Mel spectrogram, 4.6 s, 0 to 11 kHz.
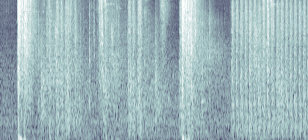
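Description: Guns firing in Fallout 4 during combat: two sharp, heavy shots stand out among a rapid stream of smaller popping fire, fairly quiet overall and with no talking.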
